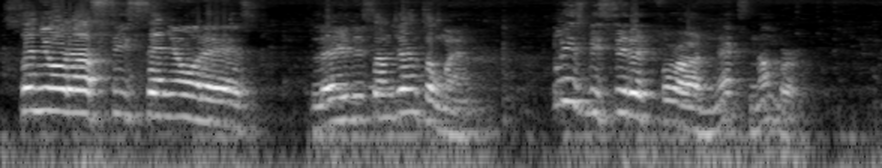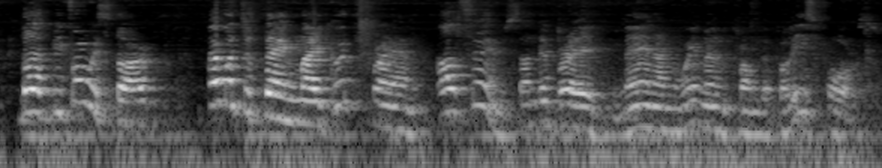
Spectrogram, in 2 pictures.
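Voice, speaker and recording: A man's voice: high voice, lively intonation, takes it slowly. A man playing a showy, gracious Latin bandleader making a ceremonious stage announcement in an old-time radio drama. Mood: grand, celebratory. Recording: echoey room, distant, faint noise.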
